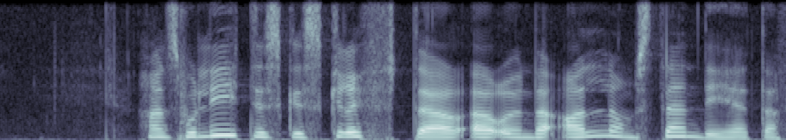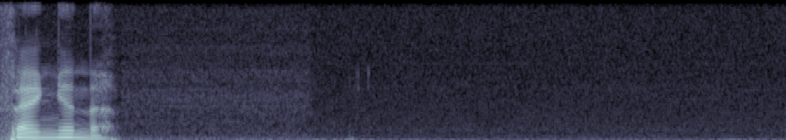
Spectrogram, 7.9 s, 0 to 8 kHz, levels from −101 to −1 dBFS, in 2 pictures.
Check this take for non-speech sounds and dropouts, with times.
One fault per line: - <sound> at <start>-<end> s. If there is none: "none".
none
